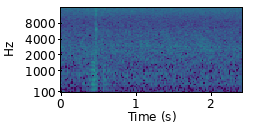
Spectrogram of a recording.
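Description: A flying insect buzzing briefly past about half a second in, over near silence.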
